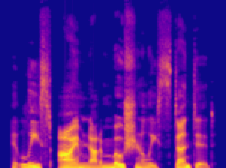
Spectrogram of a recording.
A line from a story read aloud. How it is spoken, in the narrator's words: Iruka said hotly, his voice shaking with anger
